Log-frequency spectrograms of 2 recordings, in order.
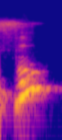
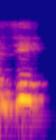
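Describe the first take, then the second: First: The vowel is a plain rounded 'oo' sound. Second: The vowel is an 'ee' sound with rounded lips. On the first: The speaker calls it wrong. "não é nem vu" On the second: The speaker calls it right. "a pronúncia é um vu com som de i"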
